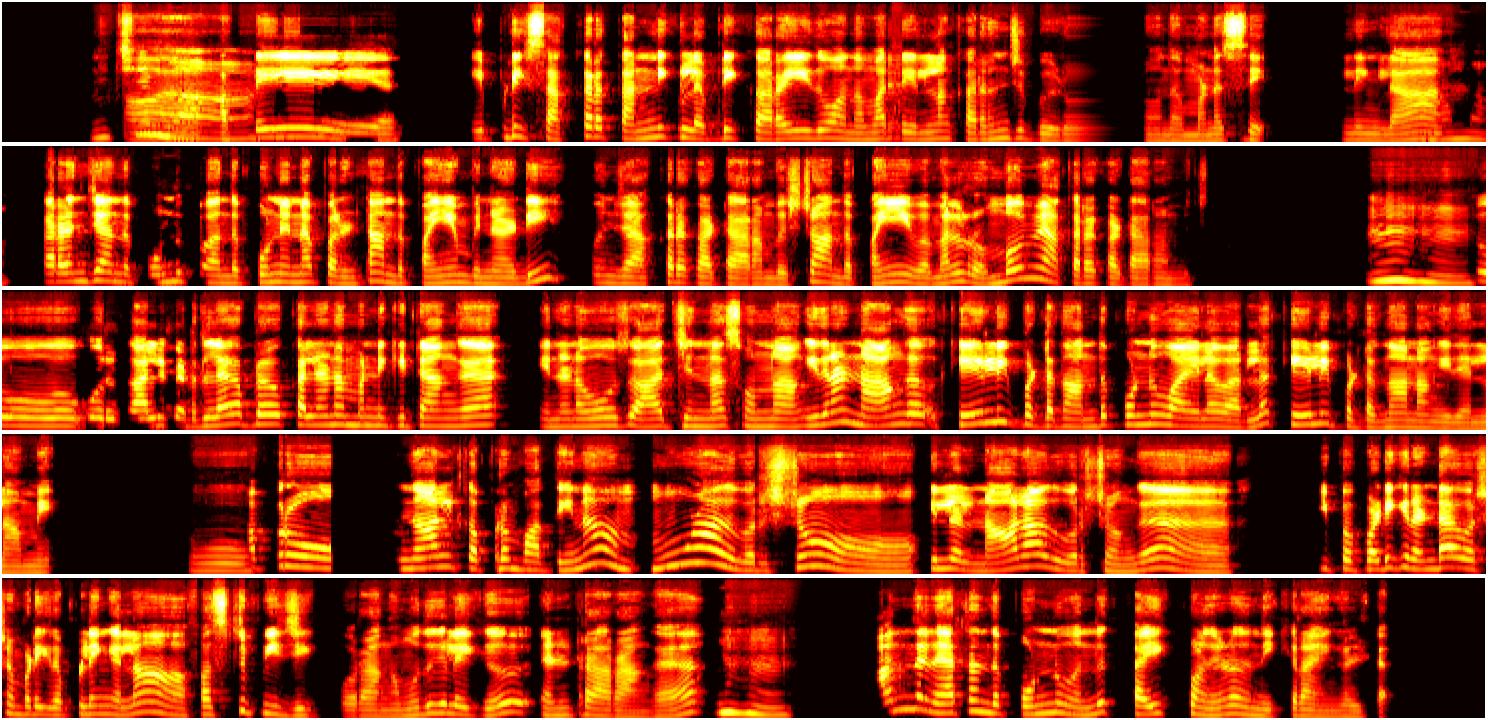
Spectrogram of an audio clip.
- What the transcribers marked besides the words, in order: static; mechanical hum; distorted speech; tapping; other background noise
- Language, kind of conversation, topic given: Tamil, podcast, ஒருவர் சோகமாகப் பேசும்போது அவர்களுக்கு ஆதரவாக நீங்கள் என்ன சொல்வீர்கள்?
